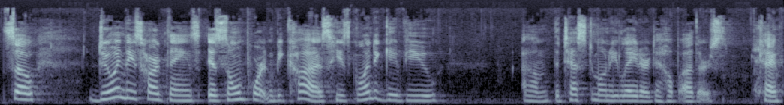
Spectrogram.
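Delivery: ordinary delivery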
